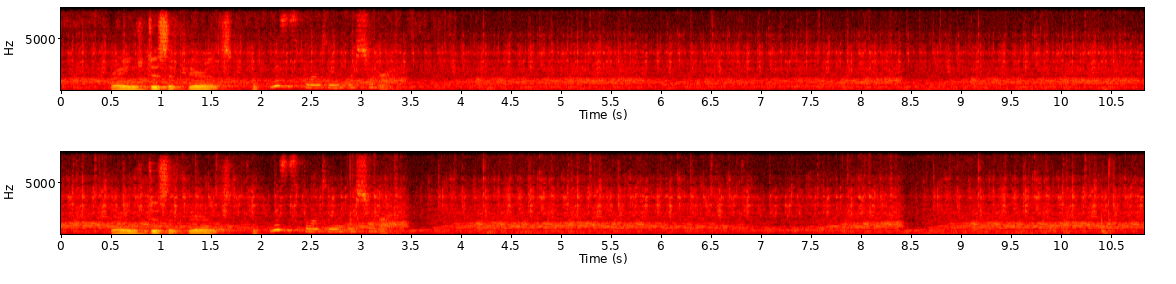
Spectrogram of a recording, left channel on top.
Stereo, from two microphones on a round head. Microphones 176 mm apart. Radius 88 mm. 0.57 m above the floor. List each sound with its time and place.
0.5 s a man speaking: 20° left (ahead or behind), 1.9 m; by 2.0 s 30° left (ahead or behind), 1.3 m
2.1 s a woman speaking: 15° right (ahead or behind), 1.4 m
